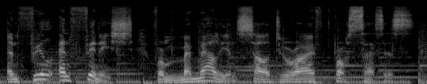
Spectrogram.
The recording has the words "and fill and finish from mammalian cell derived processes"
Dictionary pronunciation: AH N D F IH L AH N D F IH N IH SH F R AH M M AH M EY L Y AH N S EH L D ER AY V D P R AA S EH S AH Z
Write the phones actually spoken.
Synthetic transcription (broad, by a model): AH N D F IH L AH N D F IH N IH SH F R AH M M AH M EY L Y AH N S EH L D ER AY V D P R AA S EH S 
